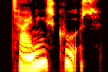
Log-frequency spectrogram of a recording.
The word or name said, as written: tegningskurs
